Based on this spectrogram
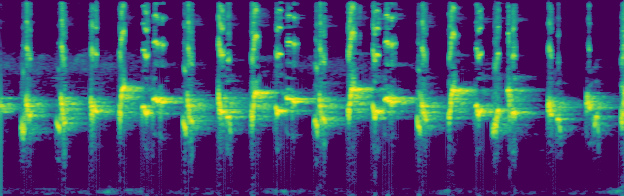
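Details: Lure recording of a sooty-headed bulbul, meant to make lazy or stressed birds sing: steady, rapid run of short warbled whistles, about one phrase per second, bouncing between slightly higher and lower notes.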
